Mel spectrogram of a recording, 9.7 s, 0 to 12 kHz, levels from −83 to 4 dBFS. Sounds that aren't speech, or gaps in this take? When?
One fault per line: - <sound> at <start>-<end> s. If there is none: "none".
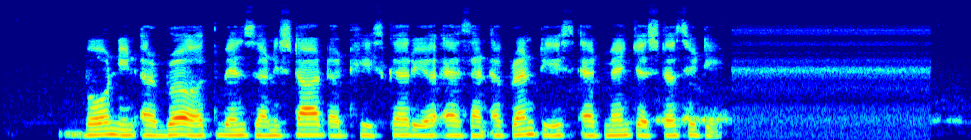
none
